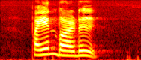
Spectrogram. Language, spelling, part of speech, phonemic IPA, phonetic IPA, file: Tamil, பயன்பாடு, noun, /pɐjɐnbɑːɖɯ/, [pɐjɐnbäːɖɯ], Ta-பயன்பாடு.ogg
- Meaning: usage, application, utility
